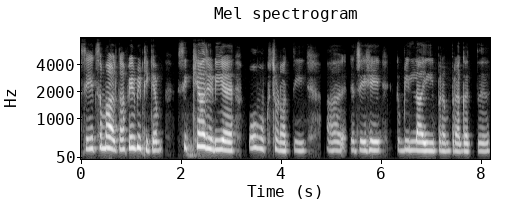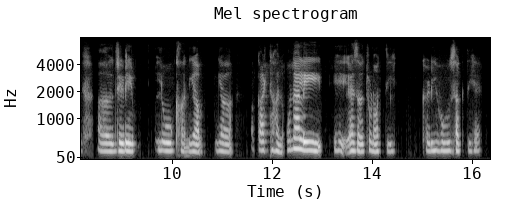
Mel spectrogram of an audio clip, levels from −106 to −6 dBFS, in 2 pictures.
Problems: none marked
